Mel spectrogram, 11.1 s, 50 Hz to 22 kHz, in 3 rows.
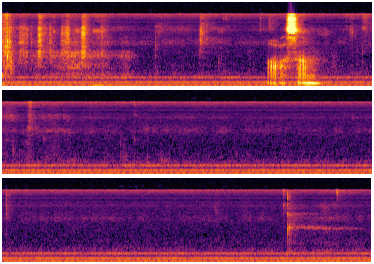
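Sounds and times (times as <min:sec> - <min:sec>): low hum of held tones: 0:00.0 - 0:11.0.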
